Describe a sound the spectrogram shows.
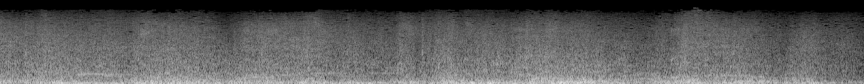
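A huge beast roars and growls loudly.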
